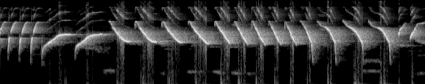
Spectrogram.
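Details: Canary chirping for young birds learning to sing: rising whistled notes, then a steady series of loud descending sweeping chirps, about three per second.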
